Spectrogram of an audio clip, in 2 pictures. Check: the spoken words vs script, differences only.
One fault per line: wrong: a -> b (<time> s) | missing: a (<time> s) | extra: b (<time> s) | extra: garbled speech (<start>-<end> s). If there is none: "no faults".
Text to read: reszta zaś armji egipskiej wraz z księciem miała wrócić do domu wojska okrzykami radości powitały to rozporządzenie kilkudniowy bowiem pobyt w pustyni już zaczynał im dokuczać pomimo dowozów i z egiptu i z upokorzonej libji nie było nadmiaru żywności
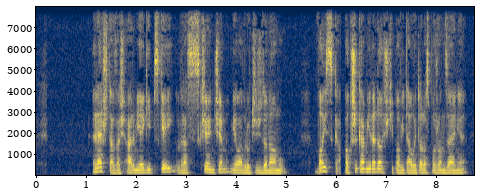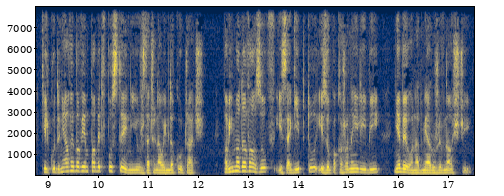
no faults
